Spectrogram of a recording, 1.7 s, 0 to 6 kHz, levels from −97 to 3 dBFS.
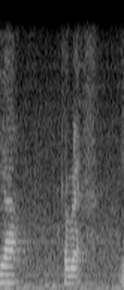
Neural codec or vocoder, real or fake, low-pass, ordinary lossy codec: codec, 44.1 kHz, 7.8 kbps, Pupu-Codec; fake; 5.4 kHz; none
